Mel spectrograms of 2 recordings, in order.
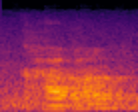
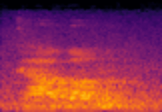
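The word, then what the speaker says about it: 가방: But like you say kaban, that ka, you really don't feel the voicing come in until that ah part of the syllable. So that's one thing. Yeah, voicing isn't contrastive. So if you say like gaban, like ga, like in English kind of G, Koreans will still understand you probably as saying kyo, because it's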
